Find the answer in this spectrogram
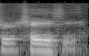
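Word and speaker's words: Richese: I'm not going to mention any names, but it is pronounced Verchese, the way they pronounce it in the show.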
